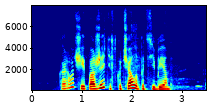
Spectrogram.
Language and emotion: Russian, neutral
